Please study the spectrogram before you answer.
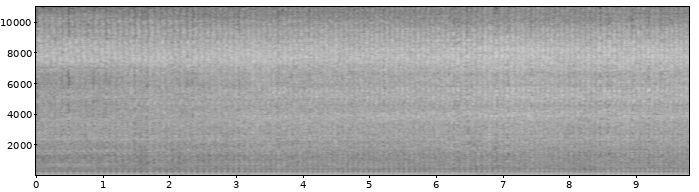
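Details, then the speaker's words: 1981 Yamaha XV920 V-twin, first run after starter replacement and carb work: lumpy, uneven beat with puffing pulses, won't take throttle; rough running, owner suspects an exhaust leak, lots of tailpipe smoke, cause unconfirmed. "doesn't like throttle is that an exhaust leak"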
